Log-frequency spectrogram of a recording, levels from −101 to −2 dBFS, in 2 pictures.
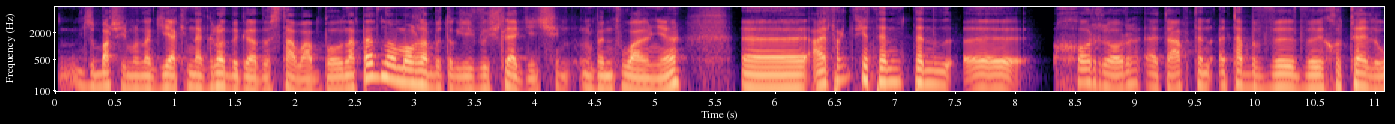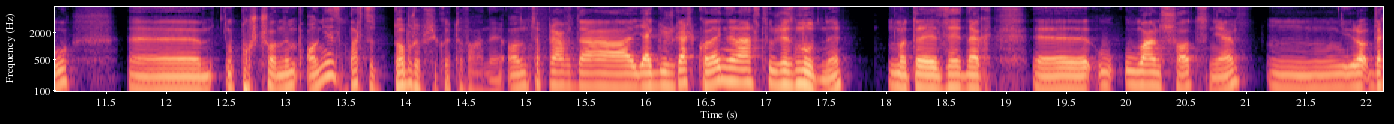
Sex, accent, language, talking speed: male, native, Polish, 145 wpm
